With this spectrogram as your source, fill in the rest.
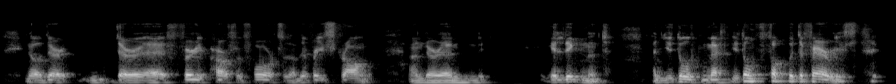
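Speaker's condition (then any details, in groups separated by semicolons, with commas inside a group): Covert stutter; severe childhood stutter, linked to adverse childhood experience, child guidance clinic, worse with teacher's punishment, covert since sobriety; still gets occasional blocks, uses voice as main working tool; stutters in mind more than aloud, avoids feared words, voice never feels own; repeated words, blocks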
